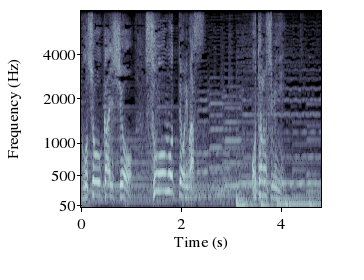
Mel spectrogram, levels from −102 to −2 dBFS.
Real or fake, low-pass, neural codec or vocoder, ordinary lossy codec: real; none; none; none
